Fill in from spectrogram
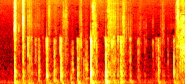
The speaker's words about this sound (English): Typing.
